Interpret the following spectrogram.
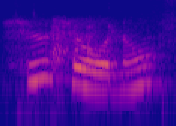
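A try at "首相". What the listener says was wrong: pronunciation ಹೋಯ್ತು ದೀರ್ಘಾಕ್ಷರ ಅಲ್ಲ ಶುಶ ಬರಿ ಶೂ ಅಷ್ಟೇ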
